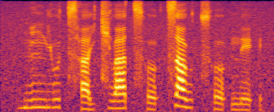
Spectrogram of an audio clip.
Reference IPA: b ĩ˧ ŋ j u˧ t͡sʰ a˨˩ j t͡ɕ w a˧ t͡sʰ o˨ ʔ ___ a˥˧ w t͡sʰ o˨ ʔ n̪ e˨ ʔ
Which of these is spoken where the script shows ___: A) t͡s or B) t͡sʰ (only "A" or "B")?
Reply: A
